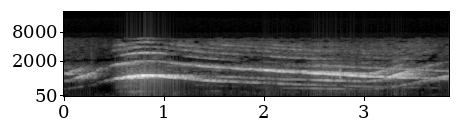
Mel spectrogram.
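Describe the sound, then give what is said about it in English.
A state police car siren wails steadily, its pitch rising and slowly sliding down in a long sweep with harmonic overtones, loud, with no voices. “Sirens. State police. Militia. All roads blocked off.”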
